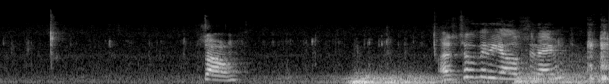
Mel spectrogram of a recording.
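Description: Crispy food crunches as a young woman bites and chews.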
